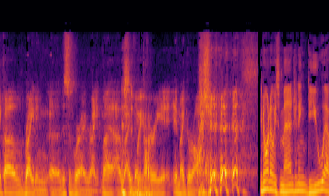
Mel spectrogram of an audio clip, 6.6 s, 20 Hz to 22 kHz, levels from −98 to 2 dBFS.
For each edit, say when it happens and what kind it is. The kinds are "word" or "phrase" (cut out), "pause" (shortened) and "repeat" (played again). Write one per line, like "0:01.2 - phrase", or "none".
0:03.5 - word
0:05.2 - pause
